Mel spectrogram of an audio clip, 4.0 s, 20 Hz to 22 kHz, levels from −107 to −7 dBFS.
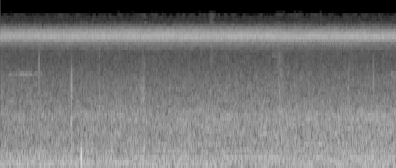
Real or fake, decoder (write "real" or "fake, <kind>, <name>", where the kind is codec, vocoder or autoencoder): real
